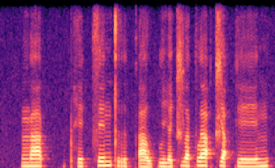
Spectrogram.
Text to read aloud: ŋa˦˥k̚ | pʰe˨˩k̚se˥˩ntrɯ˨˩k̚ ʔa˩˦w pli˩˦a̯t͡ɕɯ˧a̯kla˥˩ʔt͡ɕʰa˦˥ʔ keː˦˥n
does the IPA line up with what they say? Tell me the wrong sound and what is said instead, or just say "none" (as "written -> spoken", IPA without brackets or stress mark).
t͡ɕʰ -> t͡ɕ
